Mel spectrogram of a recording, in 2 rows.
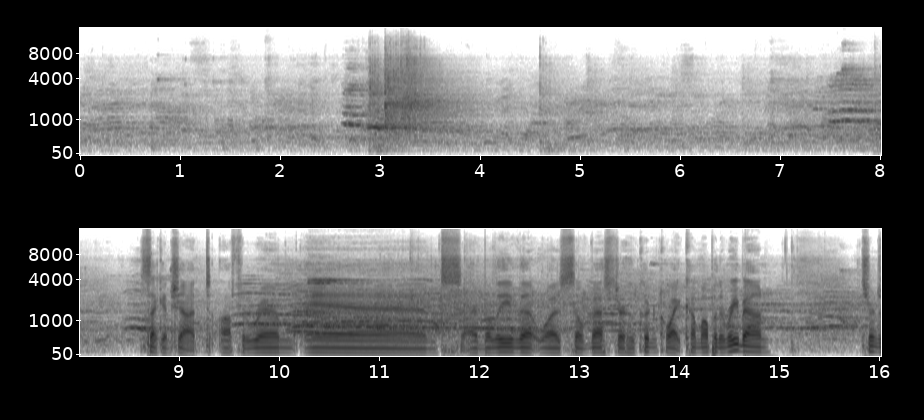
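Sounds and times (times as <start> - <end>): crowd voices: 0.0 - 16.0
crowd shouting: 9.4 - 16.0.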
